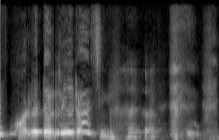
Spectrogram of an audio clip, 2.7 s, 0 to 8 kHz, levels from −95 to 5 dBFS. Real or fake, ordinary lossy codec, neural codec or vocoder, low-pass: fake; none; codec, 16 kHz, 1 kbps, FreqCodec, larger model; none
